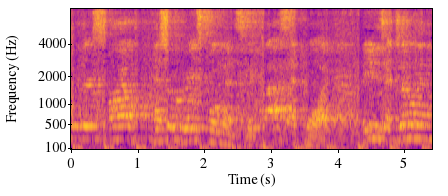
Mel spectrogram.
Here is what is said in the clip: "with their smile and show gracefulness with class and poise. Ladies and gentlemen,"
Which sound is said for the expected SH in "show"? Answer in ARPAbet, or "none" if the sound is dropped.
S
